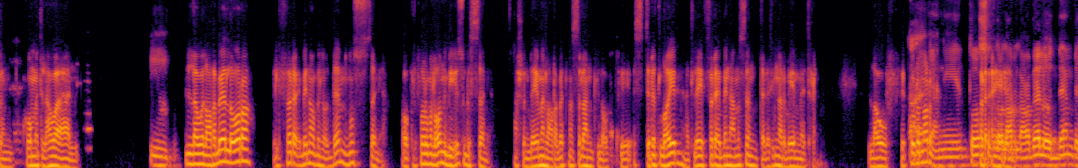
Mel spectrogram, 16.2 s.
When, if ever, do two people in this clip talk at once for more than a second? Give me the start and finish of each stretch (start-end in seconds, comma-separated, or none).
none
